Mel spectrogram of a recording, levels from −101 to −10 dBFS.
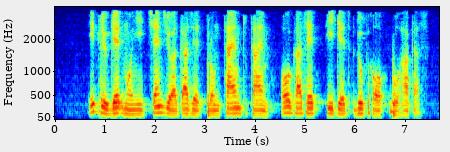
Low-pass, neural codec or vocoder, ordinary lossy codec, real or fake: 3.6 kHz; codec, 24 kHz, 0.9 kbps, WavTokenizer, medium speech release version 2; MP3, 24 kbps; fake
